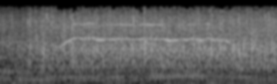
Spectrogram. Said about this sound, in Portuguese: Pode aplaudir aquele que é santo.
